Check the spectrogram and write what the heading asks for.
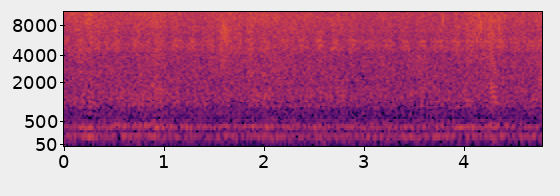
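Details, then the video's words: A constant, rich hum from a bee swarm that has left its hive. Paired pitched bands drone without pause, with soft fluctuations as individual insects fly nearer. "bees therapy swarm natural buzzing sound"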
